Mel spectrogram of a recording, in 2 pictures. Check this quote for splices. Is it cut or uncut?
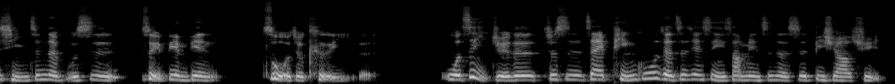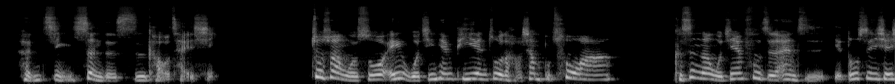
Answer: cut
